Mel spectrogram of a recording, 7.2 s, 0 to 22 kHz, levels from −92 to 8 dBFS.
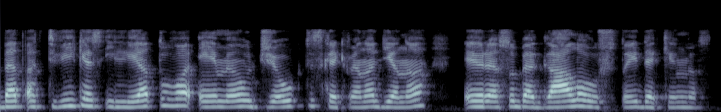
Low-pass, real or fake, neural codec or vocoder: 7.2 kHz; fake; codec, 16 kHz, 16 kbps, FunCodec, trained on LibriTTS, 50 frames a second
